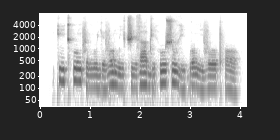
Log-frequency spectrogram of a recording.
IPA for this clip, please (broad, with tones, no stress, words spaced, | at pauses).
kiː˦kʰuː˦ŋfɪ˨ ŋu˨jɪ˨vo˦ mi˨t͡ʃi˨za˦ di˨huː˦ʃu˦ ɣi˨ɡ͡bo˦ŋi˨ voː˦pʰɔ˦˨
